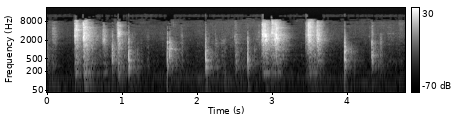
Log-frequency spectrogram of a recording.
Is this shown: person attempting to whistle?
no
